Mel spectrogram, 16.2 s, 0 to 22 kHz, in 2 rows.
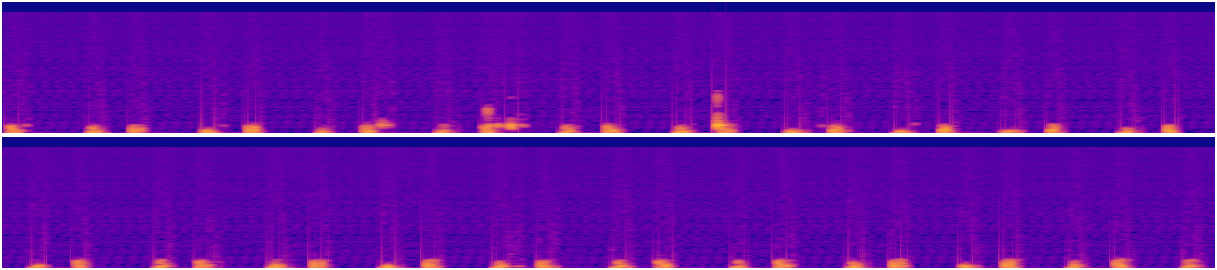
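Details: Soft, steady low thumps at about 79 beats a minute with a few faint rustles, recorded while falling asleep; a normal resting heartbeat.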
